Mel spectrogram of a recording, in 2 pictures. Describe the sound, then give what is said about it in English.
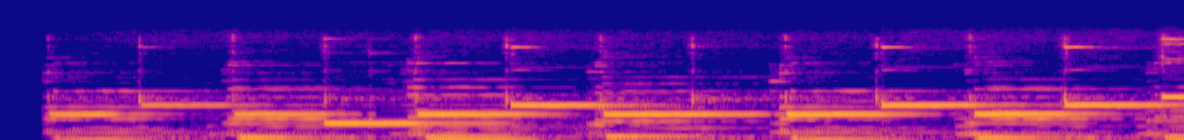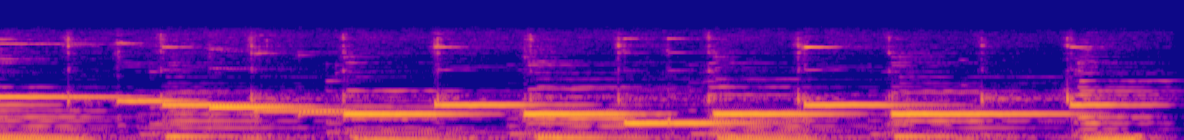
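A doorbell plays a melodic chiming tune that repeats several times over steady low thumps, loud and continuous throughout. “Sorry about the doorbell.”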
